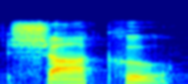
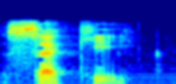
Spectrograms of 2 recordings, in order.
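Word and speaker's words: 尺: And in this case, if this were used in a Japanese name, it would be pronounced seki.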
